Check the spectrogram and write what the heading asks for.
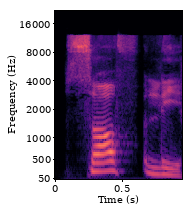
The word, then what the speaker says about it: softly: SOFTLY, উচ্চারণ হলো, টি এর উচ্চারণ হবে না, সফটলি।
